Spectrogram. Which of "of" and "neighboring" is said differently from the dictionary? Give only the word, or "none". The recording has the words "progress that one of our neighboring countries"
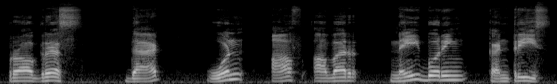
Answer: none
